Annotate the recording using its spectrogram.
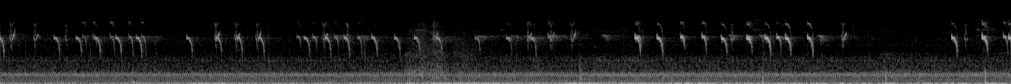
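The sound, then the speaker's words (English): A female wild bird, nearby on the ground and hopping around, gives bursts of short, high, sharp chirping calls, repeated rapidly with brief pauses, over a steady low humming background. “We're calling that wild bird is here, and it's a female, and it's on the ground now, hopping around.”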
